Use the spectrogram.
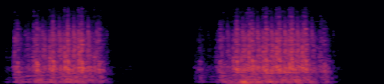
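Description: A sewing machine stitches fabric for an embroidery pillow cover in two steady, close bursts of rapid whirring, about a second and a half each, with a pause between them.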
